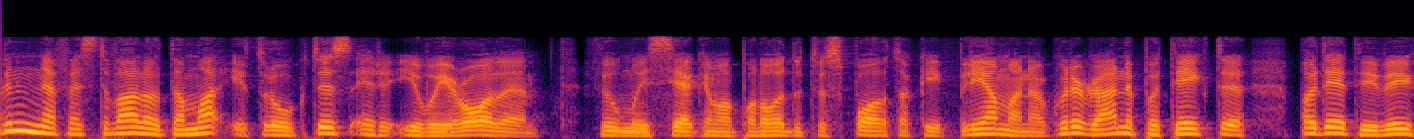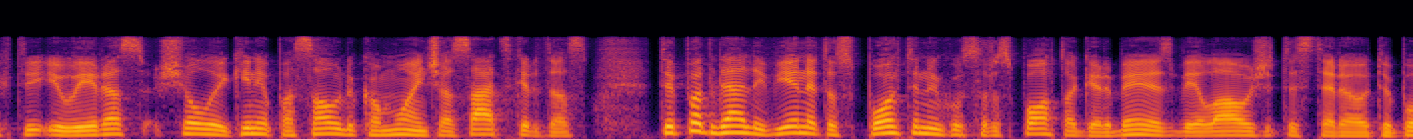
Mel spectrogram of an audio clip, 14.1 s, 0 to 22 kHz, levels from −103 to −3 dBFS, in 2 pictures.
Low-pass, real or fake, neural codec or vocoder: 7.2 kHz; fake; codec, 16 kHz, 0.5 kbps, X-Codec, HuBERT features, trained on LibriSpeech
